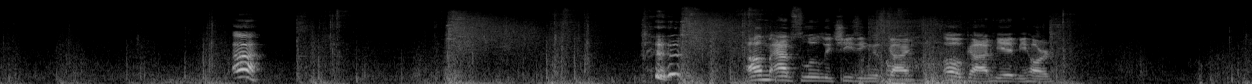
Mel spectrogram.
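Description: Metal armour clanks with heavy footsteps on stone.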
